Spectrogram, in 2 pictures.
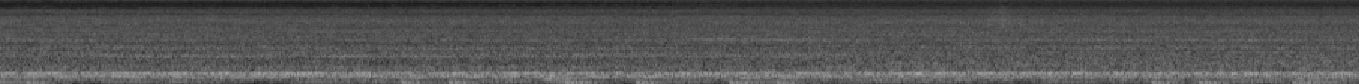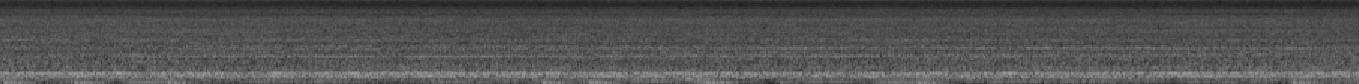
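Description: Handheld hair dryer running steadily, a constant whooshing hiss with a steady hum and an uneven low rumble of moving air, as it blows dry a dog's coat.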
